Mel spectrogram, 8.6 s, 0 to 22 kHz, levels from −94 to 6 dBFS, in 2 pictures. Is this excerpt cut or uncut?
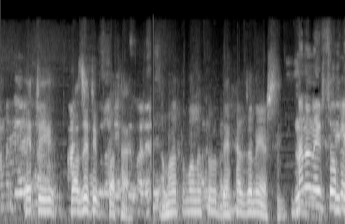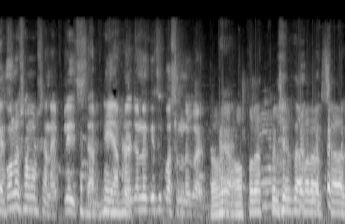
cut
